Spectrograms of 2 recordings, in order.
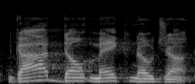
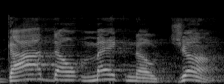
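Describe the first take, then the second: First: Southern saying. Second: Southern drawl. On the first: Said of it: "That's a real expression". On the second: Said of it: "someone will go". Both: Retold or imitated.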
